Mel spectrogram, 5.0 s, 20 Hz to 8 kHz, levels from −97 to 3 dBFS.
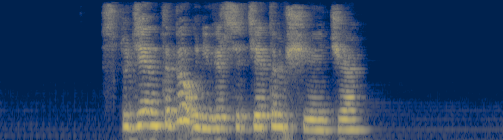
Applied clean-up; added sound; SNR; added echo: neural separator model SepFormer DNS4.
